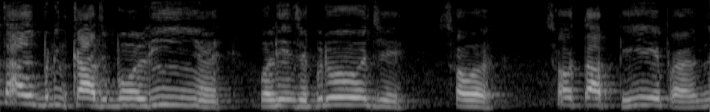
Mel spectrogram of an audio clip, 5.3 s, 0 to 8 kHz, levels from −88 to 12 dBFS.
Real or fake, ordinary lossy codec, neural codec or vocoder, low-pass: fake; none; codec, 16 kHz, 16 kbps, FreqCodec, larger model; none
